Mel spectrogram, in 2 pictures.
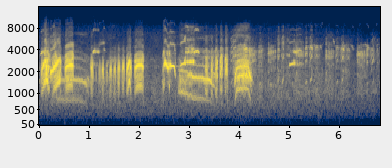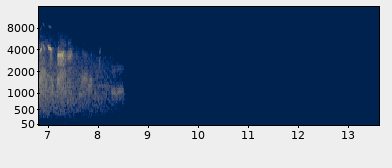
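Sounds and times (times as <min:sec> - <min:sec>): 
Sandwich tern calls: 0:00.0 - 0:08.5.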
